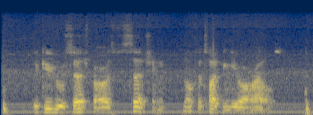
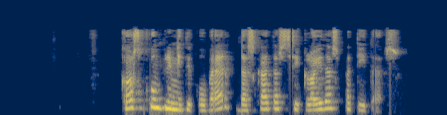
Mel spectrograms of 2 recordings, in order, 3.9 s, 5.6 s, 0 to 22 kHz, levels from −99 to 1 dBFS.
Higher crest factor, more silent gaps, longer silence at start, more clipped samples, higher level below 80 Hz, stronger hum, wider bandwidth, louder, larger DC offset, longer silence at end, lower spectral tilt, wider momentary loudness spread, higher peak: about the same, 18 dB vs 18 dB; neither; second, 0.05 s vs 1.55 s; neither; first, -48 dBFS vs -58 dBFS; neither; first, 9.6 kHz vs 8.4 kHz; about the same, -17 LUFS vs -17 LUFS; neither; second, 0 s vs 0.6 s; first, -8 dB/octave vs -3.5 dB/octave; about the same, 15 LU vs 13 LU; about the same, 0 dBFS vs -2 dBFS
